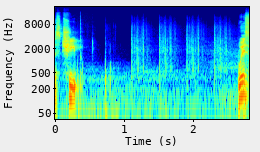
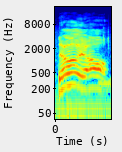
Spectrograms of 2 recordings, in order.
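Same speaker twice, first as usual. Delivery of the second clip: high excited exclamation; sudden surprise; 10 semitones higher than usual. Real, not acted. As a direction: burst out as it hits you. Suddenly remembers something.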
